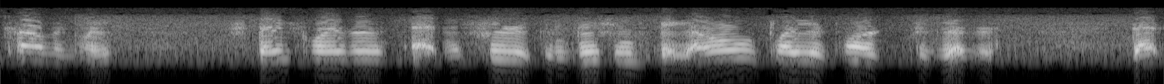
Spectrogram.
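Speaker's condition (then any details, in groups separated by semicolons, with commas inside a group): Speech impediment; several disabilities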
